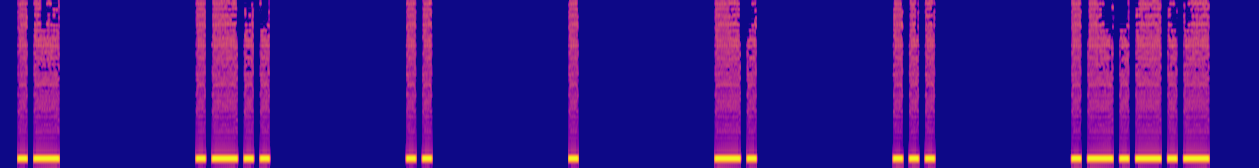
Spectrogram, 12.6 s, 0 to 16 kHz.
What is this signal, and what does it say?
Morse code, heard as a keyed tone, about 15 wpm, spaced as for 5 wpm, 1000 Hz. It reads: ALIENS.
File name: qotdfiles / 5wpm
